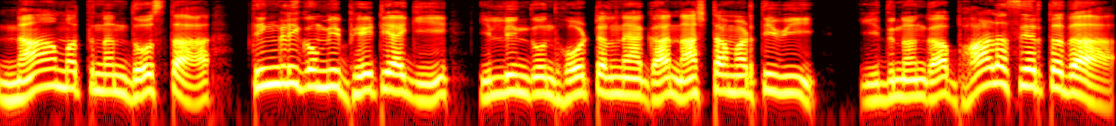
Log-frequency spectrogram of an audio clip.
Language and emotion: Kannada, happy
